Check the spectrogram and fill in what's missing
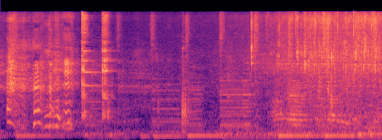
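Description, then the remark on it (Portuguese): Tap water runs into a metal pot that barely fits, a steady hissing splash broken by clinks and clanks of cookware being shifted around. “sabes onde é que eu posso arranjar uma panela mais pequenina? Não cabe. Vou falando de água.”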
